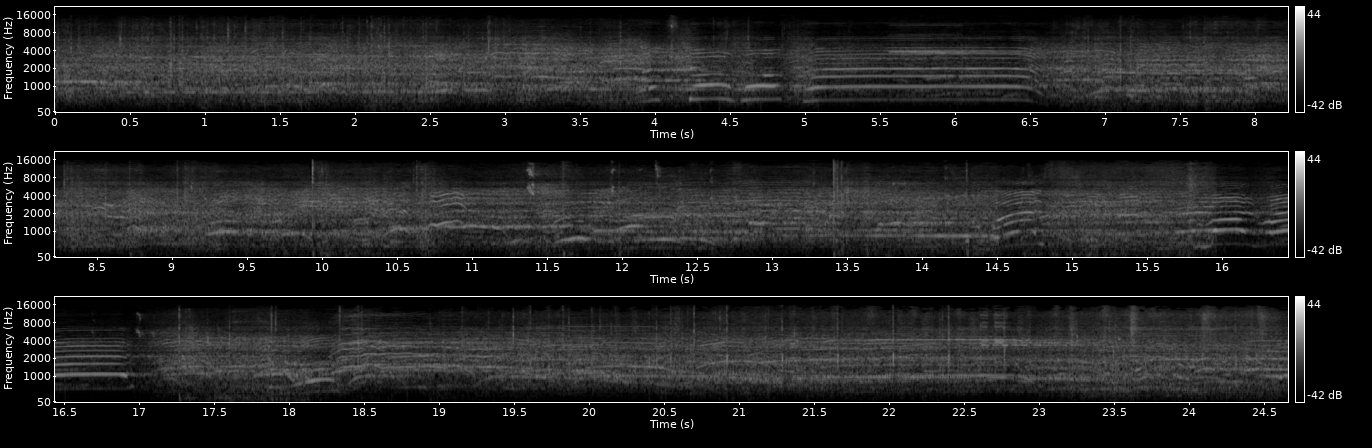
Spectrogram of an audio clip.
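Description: Indoor volleyball gym sound: crowd voices, sneakers squeaking on the hardwood court and the ball being struck during play. Two longer held tones stand out, one about five seconds in and another around sixteen seconds.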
